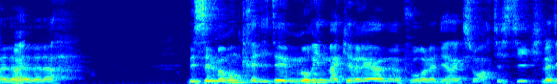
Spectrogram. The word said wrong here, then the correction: McElheron: Il y a une nana qui s'appelle, je l'ai mal prononcé d'ailleurs, Maureen McElheron, oh.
